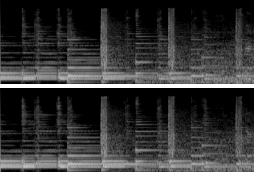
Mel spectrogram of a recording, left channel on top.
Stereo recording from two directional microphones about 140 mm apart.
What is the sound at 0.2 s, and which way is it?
Music, 5° right (ahead or behind).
